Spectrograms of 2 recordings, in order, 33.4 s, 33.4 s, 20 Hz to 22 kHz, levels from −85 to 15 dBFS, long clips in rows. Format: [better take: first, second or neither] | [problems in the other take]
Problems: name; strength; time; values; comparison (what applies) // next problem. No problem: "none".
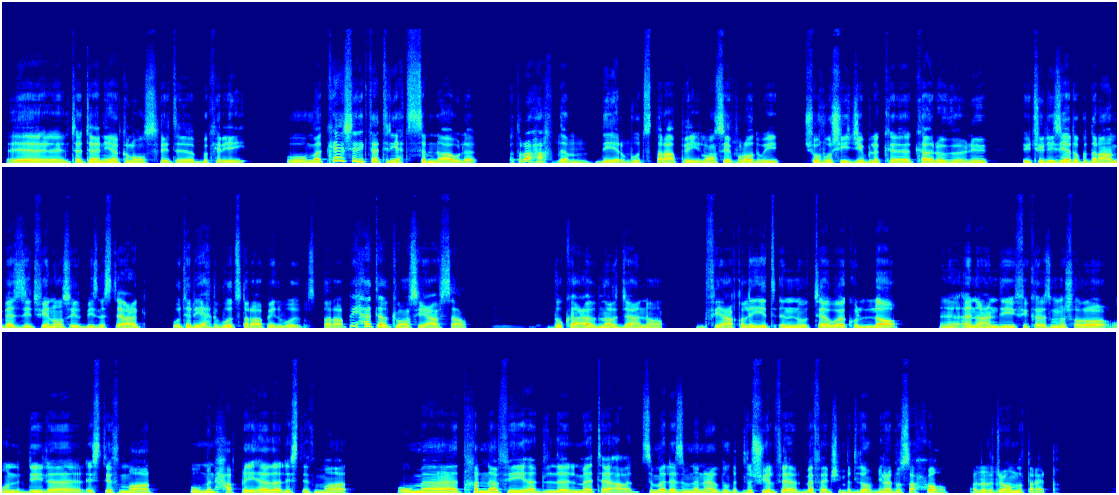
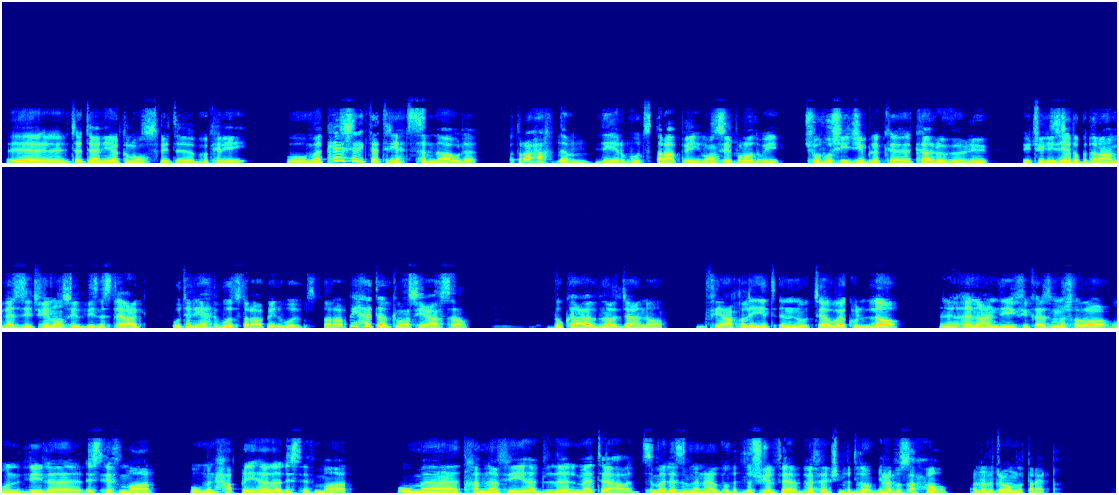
first | garbled, watery; badly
